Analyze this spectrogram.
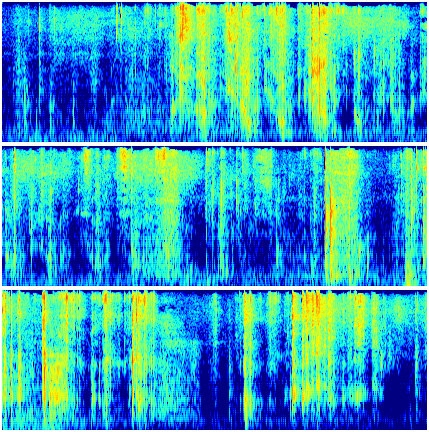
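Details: Raw frozen dinner being chewed by a female Golden Retriever puppy indoors: uneven clusters of loud crunches and slurping smacks with short quiet gaps between, steady faint room hum beneath.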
